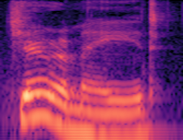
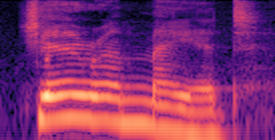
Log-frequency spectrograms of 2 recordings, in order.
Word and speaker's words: jeremiad: You can pronounce that. I think it's Jeremiad. Jeremiad.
